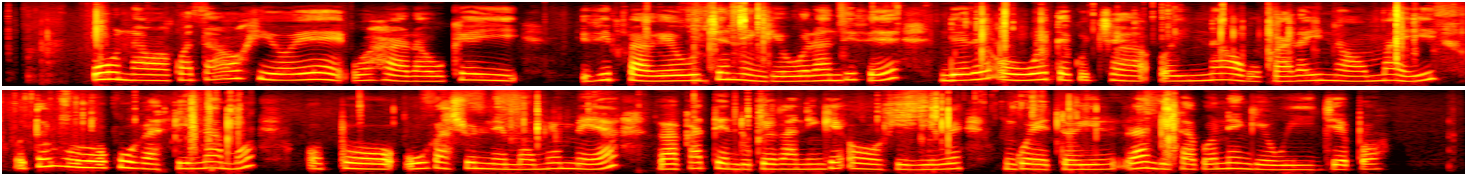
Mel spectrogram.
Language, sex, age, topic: Oshiwambo, female, 36-49, agriculture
